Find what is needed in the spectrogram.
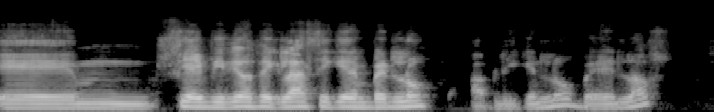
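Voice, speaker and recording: The speaker has a Chilean accent. The sound is dry and close with no echo, over a quiet background. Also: man. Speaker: math tutor. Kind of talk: online tutoring session. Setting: video call. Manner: fast.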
